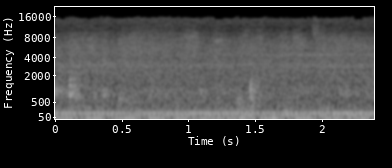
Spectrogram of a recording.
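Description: Marker writing on a whiteboard: a few faint short scratchy strokes of the tip as a word is written, over a steady low hum.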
